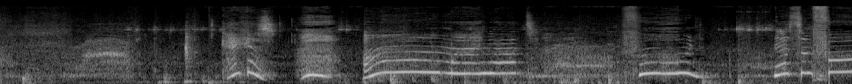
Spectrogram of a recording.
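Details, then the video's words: Hungry indoor female cat asking for her food: a run of about five meows, the longest drawn out and level, the others short and bent, mixed with a person talking and household clatter. "My cat is hungry, she wants her food"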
